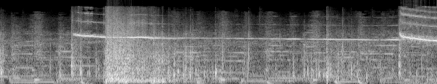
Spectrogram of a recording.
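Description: Fireworks: a high whistling rocket starts under a second in and holds a nearly steady pitch for about three seconds, a crackling burst comes about a second in, and a second whistle begins near the end, falling in pitch. Background music plays underneath.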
